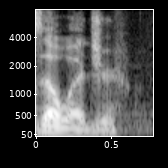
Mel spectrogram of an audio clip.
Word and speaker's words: Zellweger: I never say her name properly anymore because of that drop. I don't even, I'm not even sure how to say her name properly anymore. – It's Zellweger.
